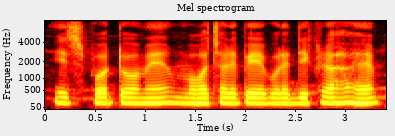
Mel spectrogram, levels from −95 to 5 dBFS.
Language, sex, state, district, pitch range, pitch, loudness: Hindi, male, Assam, Sonitpur, 135-145 Hz, 140 Hz, -17 LUFS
